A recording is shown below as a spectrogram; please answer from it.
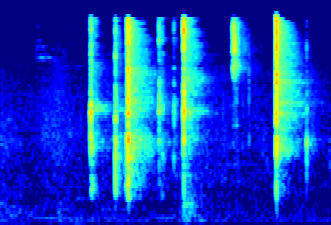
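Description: A quick run of sharp plastic clicks and knocks, about five of them starting a little under a second in, from a recording device being handled while its battery is changed.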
